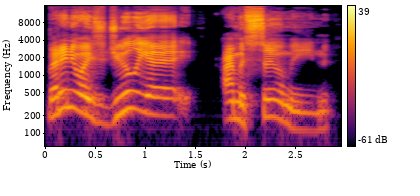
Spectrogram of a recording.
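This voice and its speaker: Man, podcast host, jokey storyteller, sharp bright tone, swooping lively pitch. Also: a little slow. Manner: jokey, laughs often, acts out side remarks. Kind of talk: comedic paranormal storytelling.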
